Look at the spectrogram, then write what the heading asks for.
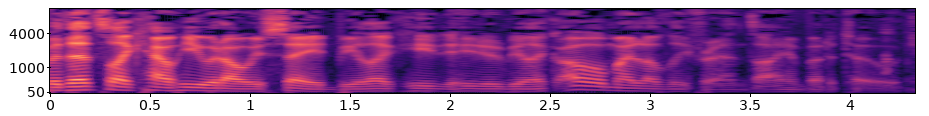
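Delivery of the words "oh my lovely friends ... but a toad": soft, put-on Shakespearean-style stage accent. Quoting how a homeless man always used to talk: imitating a Shakespearean accent. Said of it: "talked like in Shakespearean accent".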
